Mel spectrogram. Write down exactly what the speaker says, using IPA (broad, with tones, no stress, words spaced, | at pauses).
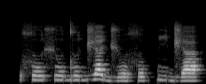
so˦ʃo˦do˦ d͡ʒa˦˨d͡ʒo˨so˨˦ k͡pi˦˨d͡ʒa˧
